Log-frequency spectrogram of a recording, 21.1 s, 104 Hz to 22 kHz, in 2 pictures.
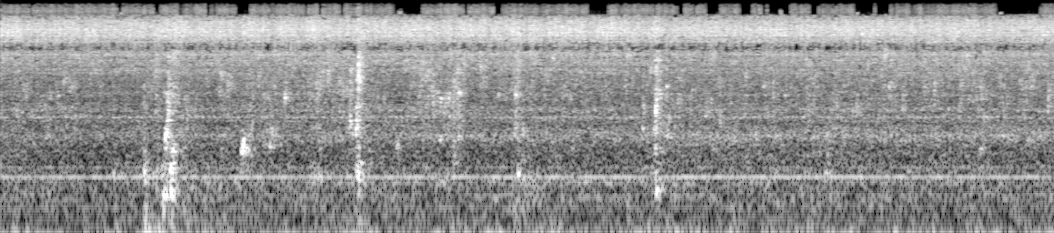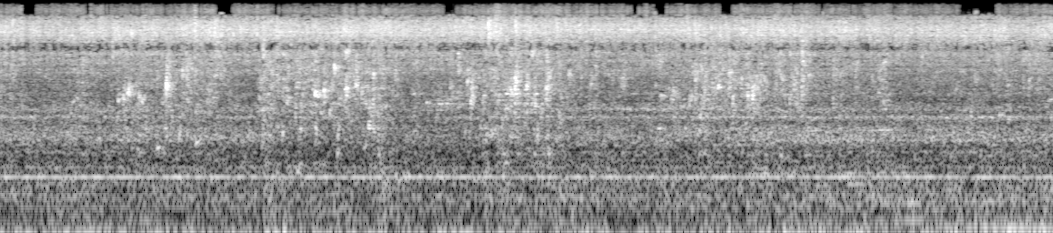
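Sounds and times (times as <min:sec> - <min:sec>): splashes and knocks under water: 0:01.4 - 0:05.5.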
